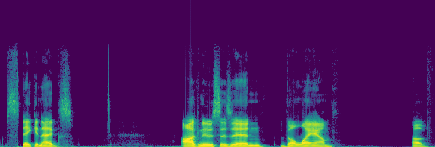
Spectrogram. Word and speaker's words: Agnus: stuff also now now now that I'm pronouncing this correctly it is indeed Agnus Agnus instead of Angus I was thinking like Angus Young for Macy DC you know or Angus beef you know like steak and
